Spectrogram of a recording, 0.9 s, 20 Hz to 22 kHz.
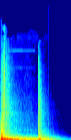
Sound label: low tone kick drum sample g key; Duration 0:01; Samplerate 44100 Hz; kick drum samples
